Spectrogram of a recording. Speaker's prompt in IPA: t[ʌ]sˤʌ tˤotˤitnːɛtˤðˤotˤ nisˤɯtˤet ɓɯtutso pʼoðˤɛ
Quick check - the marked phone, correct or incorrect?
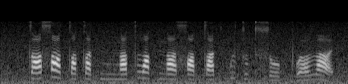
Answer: correct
